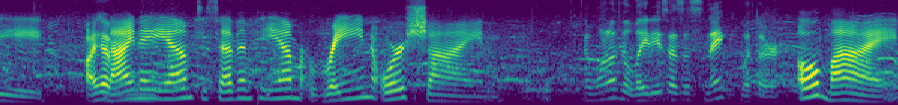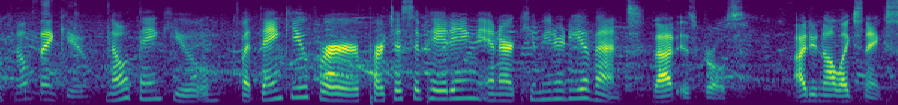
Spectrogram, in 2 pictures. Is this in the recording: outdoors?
yes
